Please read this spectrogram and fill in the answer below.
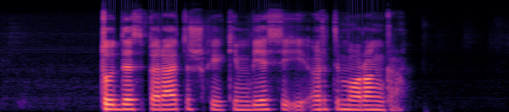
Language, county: Lithuanian, Vilnius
